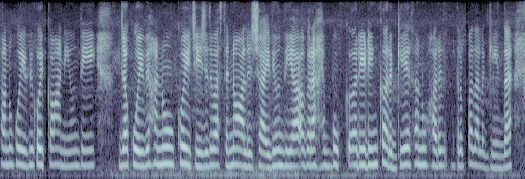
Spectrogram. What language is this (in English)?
Dogri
